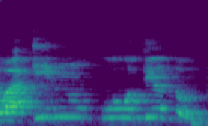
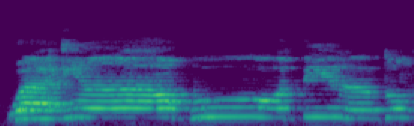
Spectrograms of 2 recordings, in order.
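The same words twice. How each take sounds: First: The n is pronounced clearly before q. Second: The n is hidden in a nasal hum. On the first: The speaker calls it wrong. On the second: The speaker calls it right. "samar-samar, yang benar"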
